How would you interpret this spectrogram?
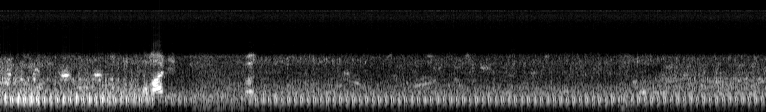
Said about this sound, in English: we just wait for the boat because there's the engine over here where we're standing. Making a lot of noise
